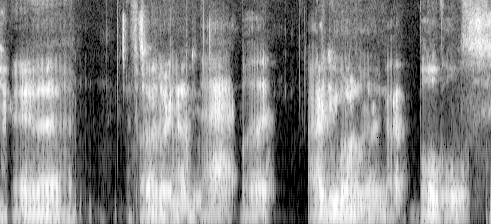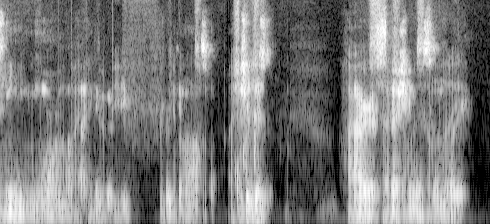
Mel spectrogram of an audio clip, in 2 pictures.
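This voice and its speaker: A man's very deep, low voice with vocal fry, flat monotone intonation, big swings in loudness, a fairly quick pace and long, frequent pauses. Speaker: podcast co-host. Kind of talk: casual chat. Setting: livestream.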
